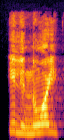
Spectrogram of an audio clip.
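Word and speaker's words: Illinois: називаємо ілліной та Арканзас треба читати без крайньої с ілліной арканзав і ви можете здогадатися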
